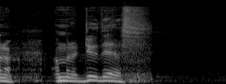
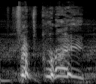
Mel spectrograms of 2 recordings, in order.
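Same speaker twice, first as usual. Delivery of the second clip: emphatic repeat; 8 semitones higher than usual. Real, not acted. Speaker echoing his own words to the audience, shouted. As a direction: belt it out as the punchline.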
